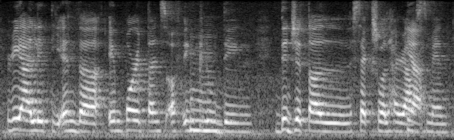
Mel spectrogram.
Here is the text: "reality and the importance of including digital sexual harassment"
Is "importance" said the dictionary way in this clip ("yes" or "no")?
yes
